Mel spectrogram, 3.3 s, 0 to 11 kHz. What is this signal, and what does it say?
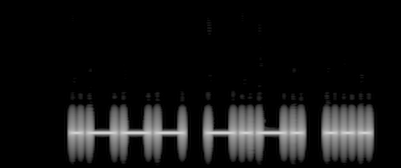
Morse code, heard as a keyed tone, about 17 wpm, 700 Hz. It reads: JCS
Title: USA Call Sign Postfixes - 3 Letters 17wpm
